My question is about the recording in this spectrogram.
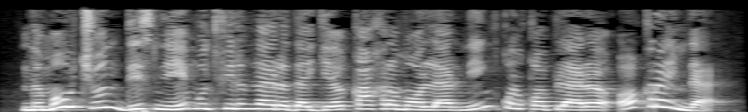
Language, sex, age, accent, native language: Uzbek, female, 18-24, Surxondaryo, Uzbek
